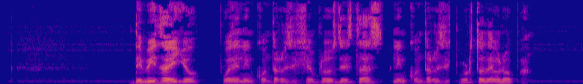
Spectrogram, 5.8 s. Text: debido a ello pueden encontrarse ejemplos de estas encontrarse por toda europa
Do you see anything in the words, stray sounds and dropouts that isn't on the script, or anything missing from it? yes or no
no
